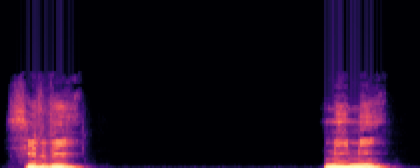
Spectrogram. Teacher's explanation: Notice how tight the sound E is. There's no diphthong, which is to say that the vowel sound doesn't change.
